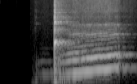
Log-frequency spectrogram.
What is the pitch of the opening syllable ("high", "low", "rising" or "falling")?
rising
